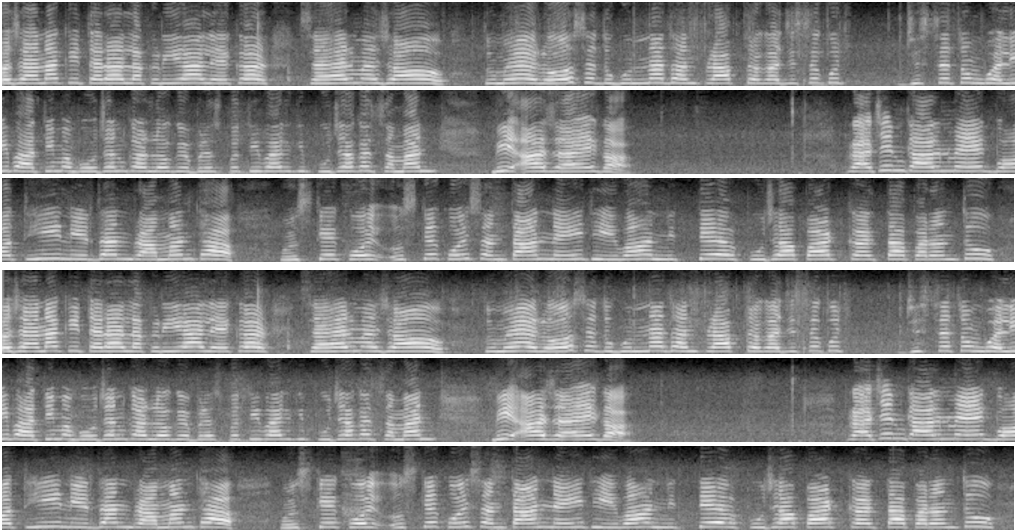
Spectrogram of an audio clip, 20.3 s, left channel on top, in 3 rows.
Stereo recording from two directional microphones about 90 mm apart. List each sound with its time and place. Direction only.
0.0 s speech: 50° left (ahead or behind)
10.0 s a woman's voice: 40° left (ahead or behind)
12.4 s speech: 75° left (ahead or behind); by 20.1 s 60° left (ahead or behind)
